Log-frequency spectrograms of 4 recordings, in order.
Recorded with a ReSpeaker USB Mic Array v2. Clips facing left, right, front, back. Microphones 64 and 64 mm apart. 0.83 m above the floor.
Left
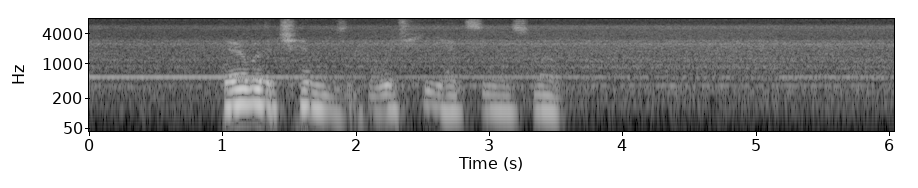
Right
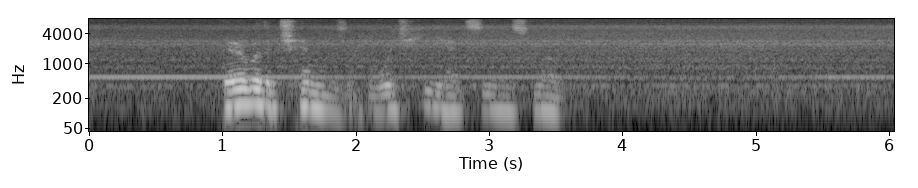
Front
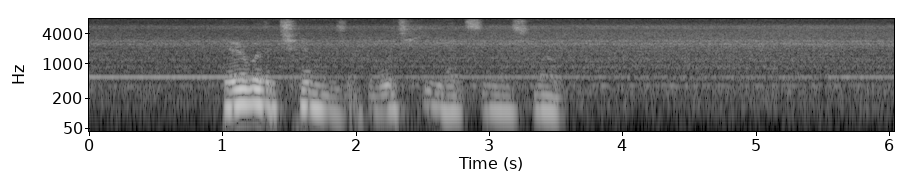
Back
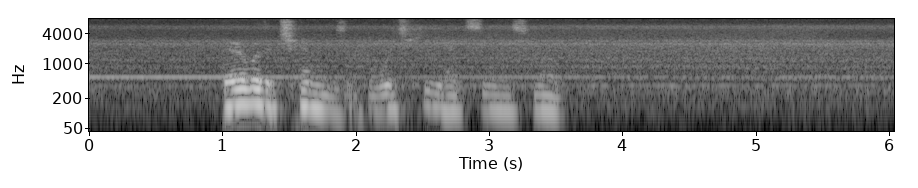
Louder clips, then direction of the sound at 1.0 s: Right 1 dB, back 3 dB; 160° right.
